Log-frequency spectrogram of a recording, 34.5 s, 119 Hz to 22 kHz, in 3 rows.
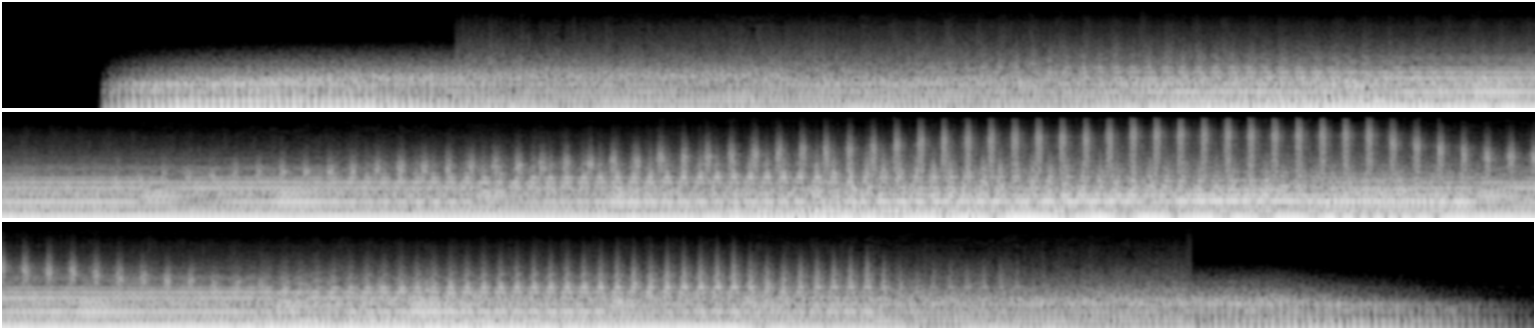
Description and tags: a moment of nightmare.
something terrible is going to happen.
designed with 3 synthesizers, delay & autofilter... synths used: Bassstation, Model-E, FM Four.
